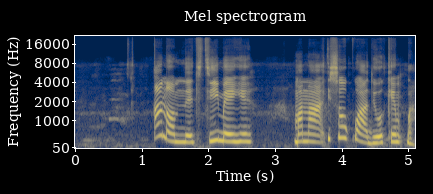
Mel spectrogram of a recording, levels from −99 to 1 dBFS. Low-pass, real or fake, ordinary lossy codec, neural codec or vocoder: none; fake; none; autoencoder, 48 kHz, 128 numbers a frame, DAC-VAE, trained on Japanese speech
